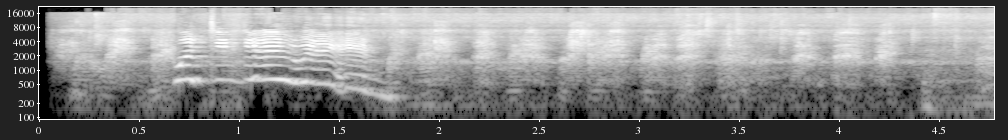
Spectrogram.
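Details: A pet female monk (Quaker) parakeet on her shower perch gives one loud, drawn-out, squawky call that rises and then slides down, over running shower water.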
